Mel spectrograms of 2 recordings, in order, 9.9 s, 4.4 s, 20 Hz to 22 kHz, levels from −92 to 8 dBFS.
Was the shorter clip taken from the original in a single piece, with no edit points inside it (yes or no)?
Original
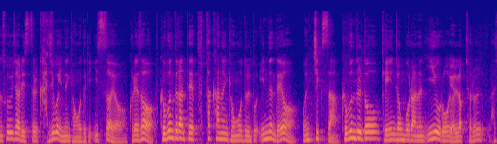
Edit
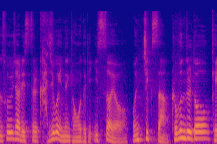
no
